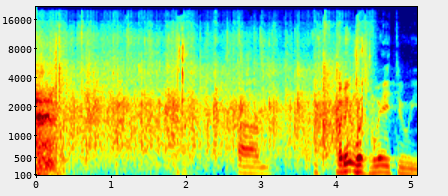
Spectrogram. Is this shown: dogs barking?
no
